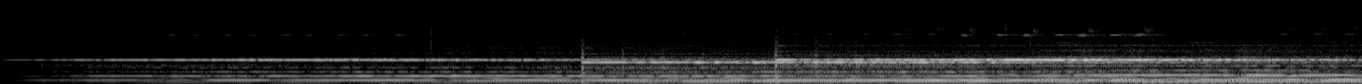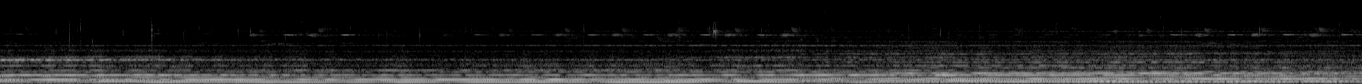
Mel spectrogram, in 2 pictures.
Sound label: sounds of nature birds song; sounds of nature kingdom; reduce stress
